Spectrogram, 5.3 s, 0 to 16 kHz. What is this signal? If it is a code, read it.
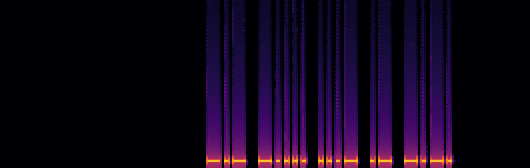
Morse code, heard as a keyed tone, about 28 wpm, 700 Hz. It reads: K6VAC
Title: USA Call Signs - 5 Characters - 28wpm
